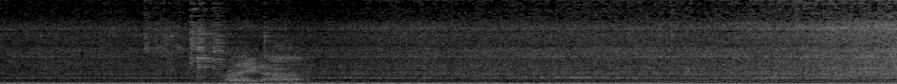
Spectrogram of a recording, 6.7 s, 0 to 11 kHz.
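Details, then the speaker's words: Subaru 2.5RS rebuilt engine, first start after reinstall, idling to get some temperature in before shutdown: smooth, even low rumble, no knocking, ticking or misses; sounds really good, normal idle. "sounds really good nice that is awesome I'm just going to let get a little temperature in at the first time here before we shut her off"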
